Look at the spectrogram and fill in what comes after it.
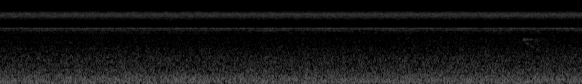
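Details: Rainforest cicada in Ton Pariwat wildlife sanctuary, Phang-Nga province, Thailand, giving a continuous shrill screech that never breaks, layered high tones over a dense background hum of the forest.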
